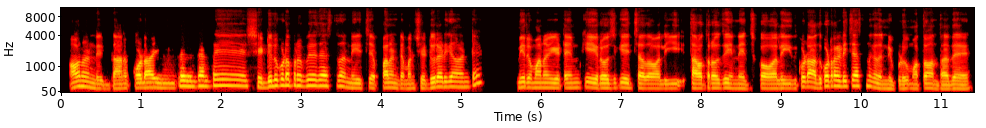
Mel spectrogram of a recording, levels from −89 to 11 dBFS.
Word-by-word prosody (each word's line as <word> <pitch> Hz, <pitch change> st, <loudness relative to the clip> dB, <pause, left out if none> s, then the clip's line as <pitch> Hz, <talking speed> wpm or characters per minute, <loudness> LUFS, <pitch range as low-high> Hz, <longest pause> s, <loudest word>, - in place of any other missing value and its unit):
అవునండి. 160 Hz, -5 st, +2 dB, 0.2 s
దానికి 125 Hz, +1 st, 0 dB
కూడా 145 Hz, 0 st, +6 dB, 0.2 s
ఇంకా 135 Hz, +7 st, +1 dB
ఏంటంటే, 180 Hz, +2 st, +1 dB, 0.4 s
షెడ్యూల్ 165 Hz, +5 st, +1 dB
కూడా 205 Hz, 0 st, +3 dB
ప్రిపేర్ 195 Hz, 0 st, +1 dB
జేస్తదండి. 180 Hz, -6 st, 0 dB, 0.2 s
చెప్పాలంటే 140 Hz, 0 st, 0 dB
మనం 125 Hz, +1 st, -5 dB
షెడ్యూలడిగామంటే, 160 Hz, -, 0 dB, 0.5 s
మీరు 155 Hz, 0 st, 0 dB
మనం 145 Hz, 0 st, +1 dB
ఏ -, -, -1 dB
టైంకి 145 Hz, +2 st, -4 dB
ఏ -, -, +2 dB
రోజుకి 140 Hz, +2 st, -1 dB
ఏది 135 Hz, -2 st, -5 dB
చదవాలి? 125 Hz, -1 st, +1 dB, 0.3 s
తర్వాత 130 Hz, 0 st, +3 dB
రోజు 135 Hz, +1 st, -1 dB
ఏం 130 Hz, -, -7 dB
నేర్చుకోవాలి? 125 Hz, +1 st, 0 dB
ఇది 125 Hz, -, -11 dB
కూడా 165 Hz, -1 st, +4 dB
అది 140 Hz, -, -3 dB
కూడా 180 Hz, +1 st, +5 dB
రెడీ 175 Hz, -1 st, 0 dB
చేస్తుంది 185 Hz, -2 st, +1 dB
కదండీ! 120 Hz, -3 st, -2 dB
ఇప్పుడు 120 Hz, -1 st, -3 dB
మొత్తం 130 Hz, +2 st, 0 dB
అంతా 110 Hz, -1 st, -2 dB
అదే. 120 Hz, 0 st, -1 dB
145 Hz, 185 wpm, -21 LUFS, 130-170 Hz, 0.5 s, కూడా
